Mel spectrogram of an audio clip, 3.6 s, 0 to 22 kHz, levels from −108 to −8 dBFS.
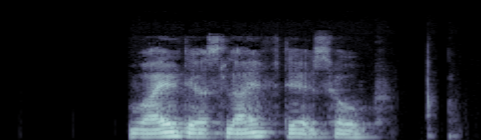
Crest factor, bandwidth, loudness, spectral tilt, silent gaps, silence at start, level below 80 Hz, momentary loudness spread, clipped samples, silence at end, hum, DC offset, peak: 20 dB; 8.2 kHz; -33 LUFS; -6.5 dB/octave; 3.03-3.13 s; 0.95 s; -72 dBFS; 10 LU; under 0.1%; 0.4 s; none; under 0.1%; -14 dBFS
